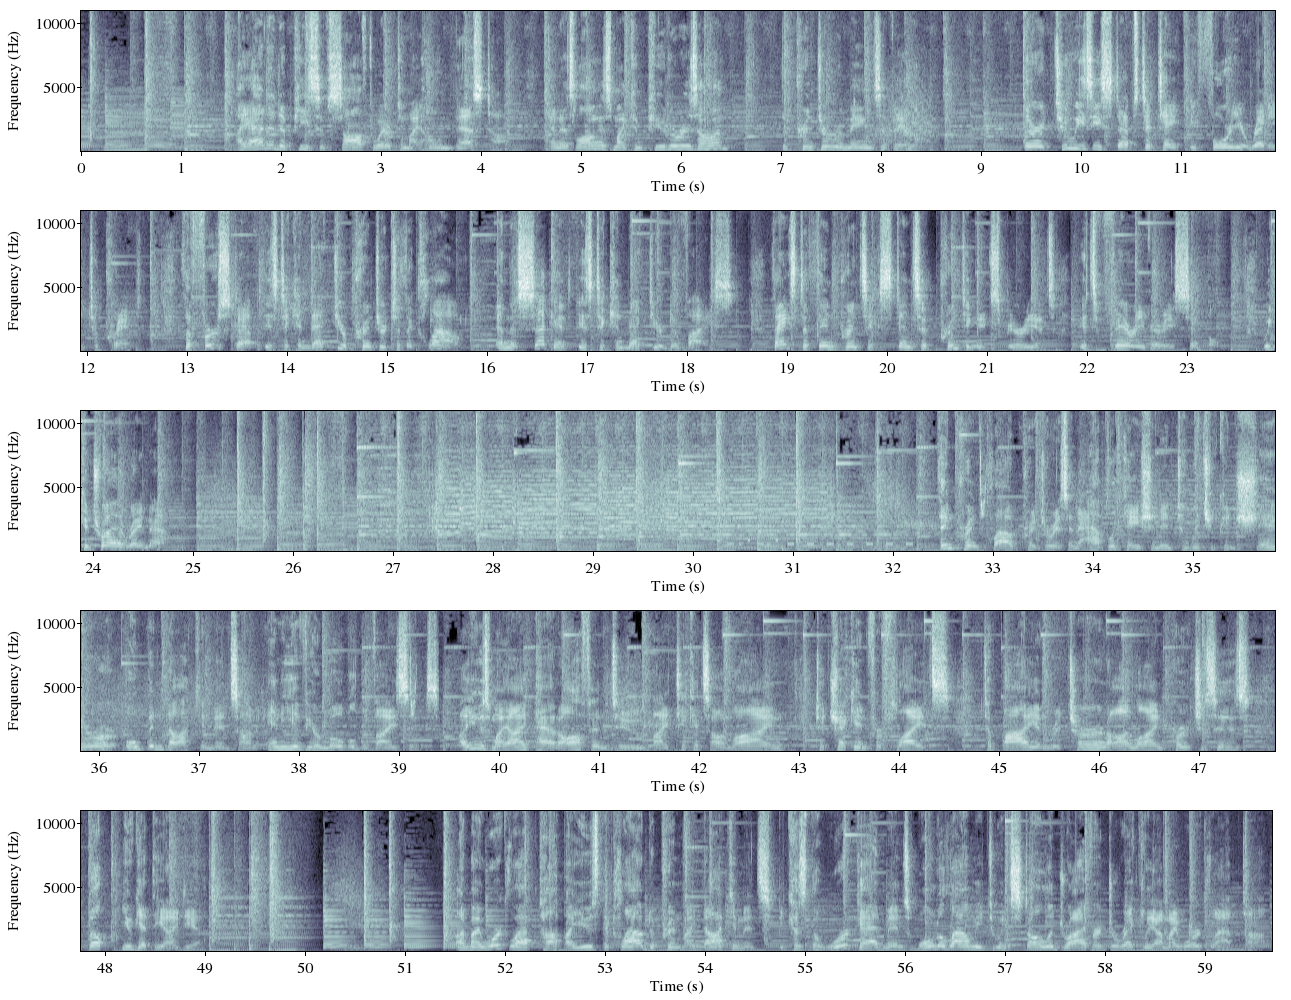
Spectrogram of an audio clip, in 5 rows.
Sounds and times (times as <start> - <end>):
Music: 0.0 - 59.6
Speech: 1.6 - 8.5, 9.4 - 24.8, 32.5 - 49.1, 51.5 - 59.6.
